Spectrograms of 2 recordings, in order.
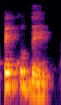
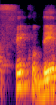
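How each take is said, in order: First: The word begins with a P sound. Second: The word begins with an F sound. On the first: This is the basic reading of the word. "a maneira de leitura seria pecudê" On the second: This form appears in the text for grammatical reasons. "Aqui está fecudê porque a palavra ela aparece dessa maneira no texto"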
